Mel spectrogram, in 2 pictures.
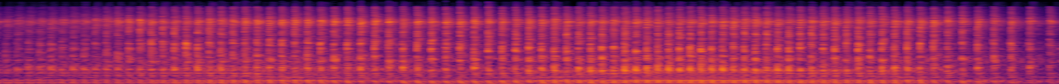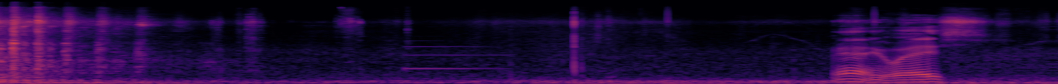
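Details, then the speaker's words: Engine at idle with a blown-out spark plug hole, before the fix: a sharp, rapid puffing tick from escaping compression that sounds like rod knock. It is quieter than before, possibly because the wiring was removed. "it didn't sound like that compression that you hear and it's probably because I got all the wiring stuff out of there"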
